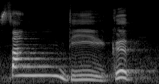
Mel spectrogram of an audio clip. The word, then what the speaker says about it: 쌍디귿: 쌍디귿.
